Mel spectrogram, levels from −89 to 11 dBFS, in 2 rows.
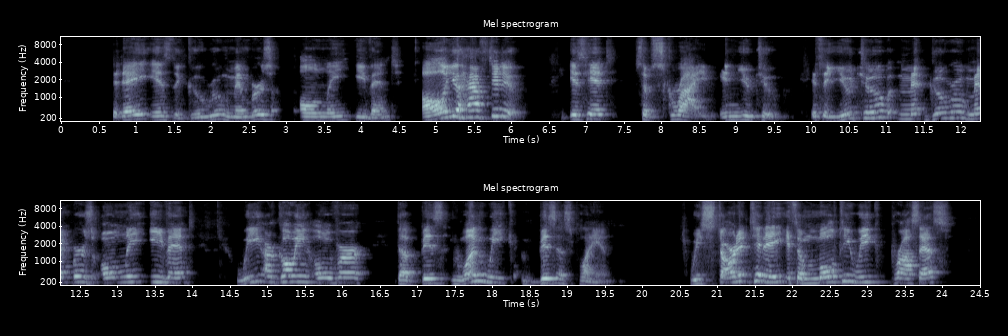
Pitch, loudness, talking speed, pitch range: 220 Hz, -22 LUFS, 105 wpm, 185-275 Hz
